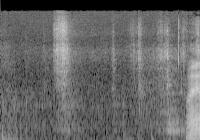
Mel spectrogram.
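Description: Quiet workshop with faint handling noises and one short soft rub about half a second in; a man starts speaking near the end.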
